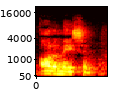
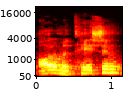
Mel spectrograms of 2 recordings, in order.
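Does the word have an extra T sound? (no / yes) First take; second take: no; yes. First: The word is said without an extra T sound. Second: The word is said with an extra T sound. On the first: The speaker calls it right. "just automation" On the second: The speaker calls it wrong. "like you gave an extra T in there"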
